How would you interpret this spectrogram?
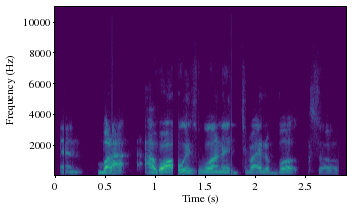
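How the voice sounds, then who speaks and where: Deep-voiced American man, dry close sound. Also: normal speed, dry recording, lo-fi sound. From Springfield, Massachusetts, USA. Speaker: interview guest, motivational speaker. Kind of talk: casual interview chat.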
